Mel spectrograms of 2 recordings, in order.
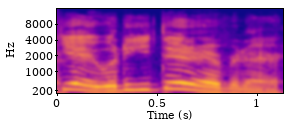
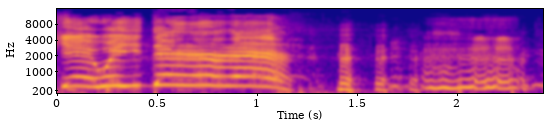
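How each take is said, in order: First: Quick Philly line, louder and higher; Philly accent. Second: Much higher, squeaky filtered Philly line; filtered silly voice. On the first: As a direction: toss off a Philly Yeah, what are you doing. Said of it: "the Philly accent's a Pennsylvania Dutch". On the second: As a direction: sound like a video filter pitched way up. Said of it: "We'll throw filters on it". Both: Retold or imitated.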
